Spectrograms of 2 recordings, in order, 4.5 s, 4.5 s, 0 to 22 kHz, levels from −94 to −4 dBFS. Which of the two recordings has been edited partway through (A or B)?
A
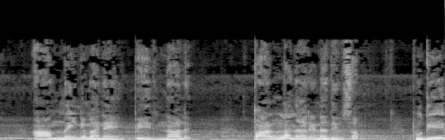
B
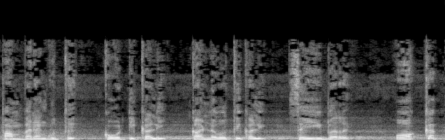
A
